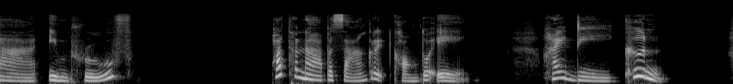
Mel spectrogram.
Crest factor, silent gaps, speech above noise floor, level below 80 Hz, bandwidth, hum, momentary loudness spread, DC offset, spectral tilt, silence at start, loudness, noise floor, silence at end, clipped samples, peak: 20 dB; 2.05-2.71 s; 59 dB; -60 dBFS; 11.5 kHz; none; 9 LU; under 0.1%; -4.5 dB/octave; 0 s; -23 LUFS; -82 dBFS; 0 s; under 0.1%; -4 dBFS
